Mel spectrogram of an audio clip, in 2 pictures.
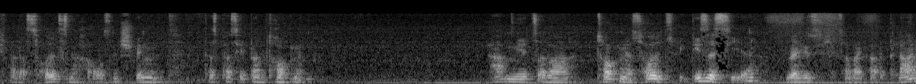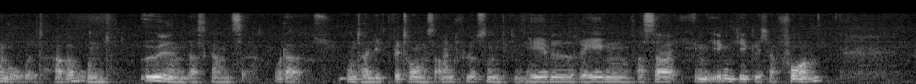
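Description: Nothing stood out on listening to this recording.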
